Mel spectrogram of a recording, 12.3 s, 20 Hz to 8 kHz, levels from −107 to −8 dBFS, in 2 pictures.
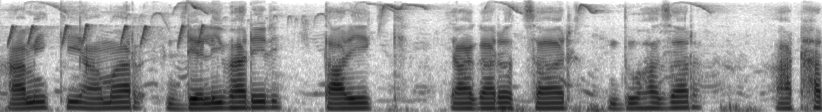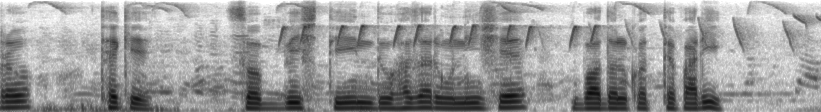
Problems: none marked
